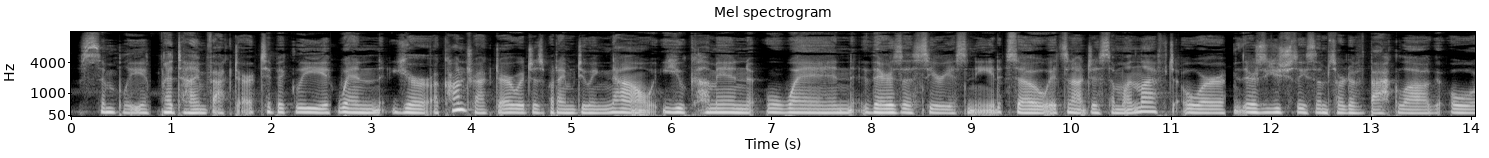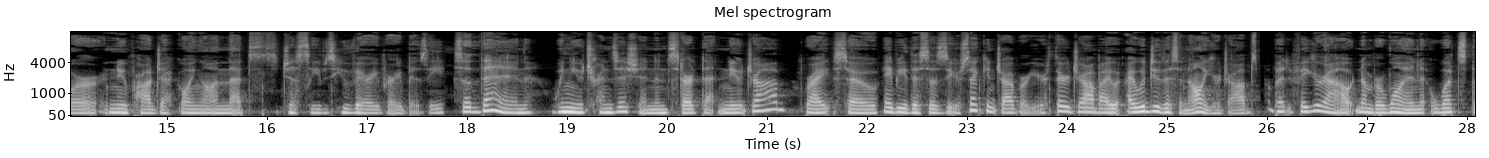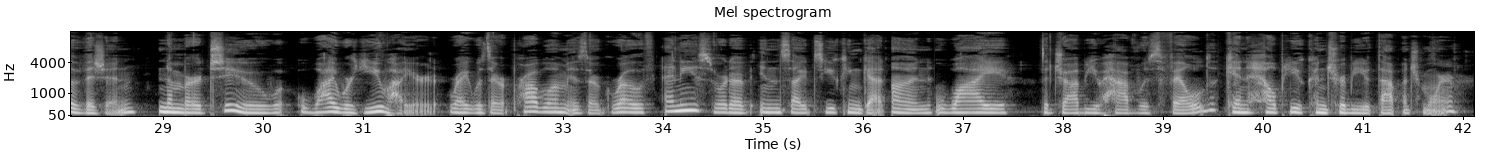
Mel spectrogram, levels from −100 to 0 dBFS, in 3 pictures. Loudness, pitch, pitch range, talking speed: -23 LUFS, 165 Hz, 155-180 Hz, 175 wpm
